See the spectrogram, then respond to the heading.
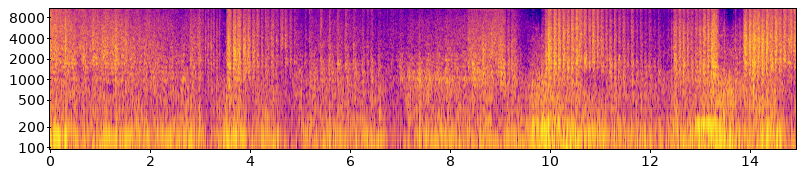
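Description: A small oval maroon woven rug soaked with soapy water is scrubbed in circles with a green handheld plastic bristle brush. A continuous wet, bright, scratchy rasp of bristles on fabric rises into louder swells near the four, ten and thirteen-second marks, with a faint steady low hum underneath.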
